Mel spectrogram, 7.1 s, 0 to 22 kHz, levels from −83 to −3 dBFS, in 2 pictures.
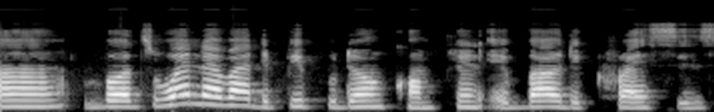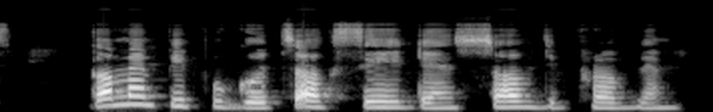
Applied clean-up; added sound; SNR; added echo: none; none; none; none.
